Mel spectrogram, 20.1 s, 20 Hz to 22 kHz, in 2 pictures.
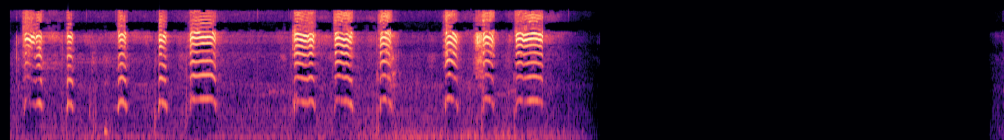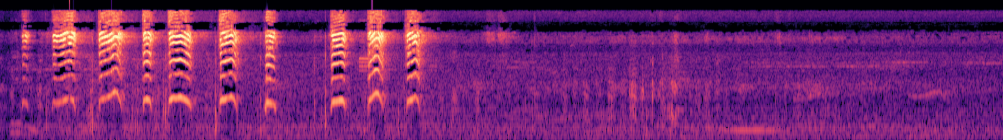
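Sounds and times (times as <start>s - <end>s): rubber squeaky toy squeaks: 0.1s - 5.6s, 10.2s - 15.0s.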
